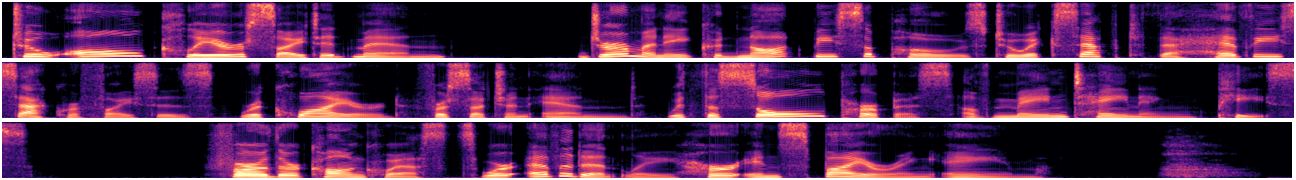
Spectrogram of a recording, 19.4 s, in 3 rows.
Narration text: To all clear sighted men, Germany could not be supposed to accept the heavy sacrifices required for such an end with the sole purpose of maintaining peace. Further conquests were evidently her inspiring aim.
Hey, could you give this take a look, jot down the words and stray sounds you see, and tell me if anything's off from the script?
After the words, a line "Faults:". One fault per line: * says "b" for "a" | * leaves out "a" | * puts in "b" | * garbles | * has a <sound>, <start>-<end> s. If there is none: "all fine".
To all clear sighted men, Germany could not be supposed to accept the heavy sacrifices required for such an end with the sole purpose of maintaining peace. Further conquests were evidently her inspiring aim.
Faults:
* has a breath, 18.7-19.2 s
